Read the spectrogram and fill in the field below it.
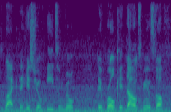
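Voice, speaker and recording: Speaking very fast with a London accent, a man with a fairly low voice comes through over noticeable background noise. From London, England. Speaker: travel vlogger. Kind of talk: casual interview. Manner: halting.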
